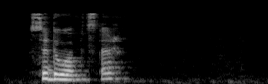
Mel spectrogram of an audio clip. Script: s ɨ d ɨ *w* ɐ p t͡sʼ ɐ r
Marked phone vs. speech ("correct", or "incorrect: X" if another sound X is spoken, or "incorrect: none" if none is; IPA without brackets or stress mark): correct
